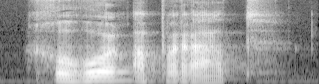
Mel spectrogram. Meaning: hearing aid
- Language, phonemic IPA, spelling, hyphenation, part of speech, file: Dutch, /ɣəˈɦoːr.ɑ.paːˌraːt/, gehoorapparaat, ge‧hoor‧ap‧pa‧raat, noun, Nl-gehoorapparaat.ogg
